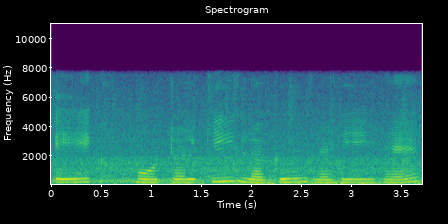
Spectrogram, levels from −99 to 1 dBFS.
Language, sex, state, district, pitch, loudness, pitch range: Hindi, female, Madhya Pradesh, Dhar, 210 Hz, -14 LUFS, 195-230 Hz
